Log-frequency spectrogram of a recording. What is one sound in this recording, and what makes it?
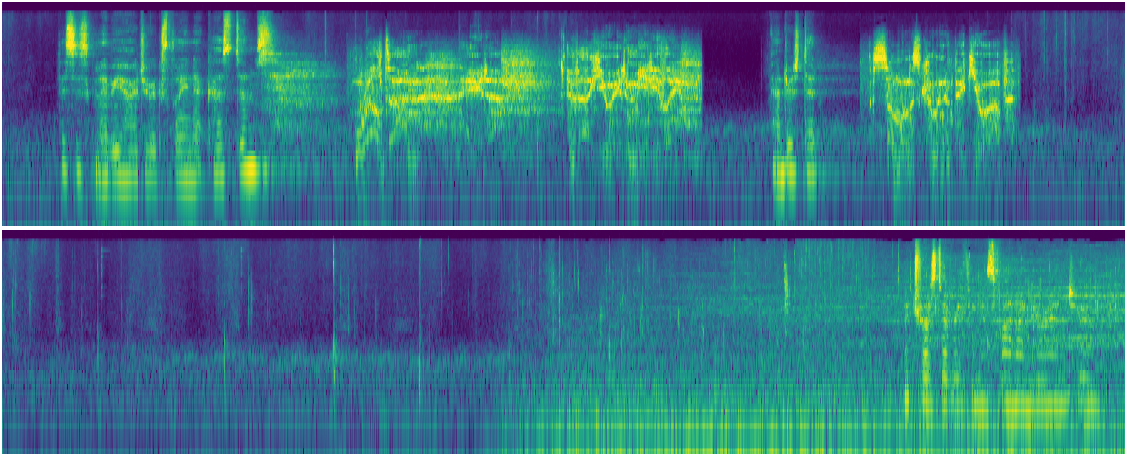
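A young woman speaks calmly and quietly, close by.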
